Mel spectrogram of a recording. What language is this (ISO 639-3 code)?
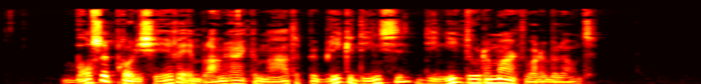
nld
